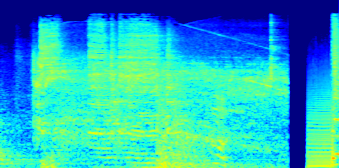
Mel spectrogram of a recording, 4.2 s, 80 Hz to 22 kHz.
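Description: A Milwaukee M18 cordless power tool running against galvanized sheet-metal ductwork, giving a loud, harsh metallic noise that starts about half a second in and cuts off suddenly shortly before the end.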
